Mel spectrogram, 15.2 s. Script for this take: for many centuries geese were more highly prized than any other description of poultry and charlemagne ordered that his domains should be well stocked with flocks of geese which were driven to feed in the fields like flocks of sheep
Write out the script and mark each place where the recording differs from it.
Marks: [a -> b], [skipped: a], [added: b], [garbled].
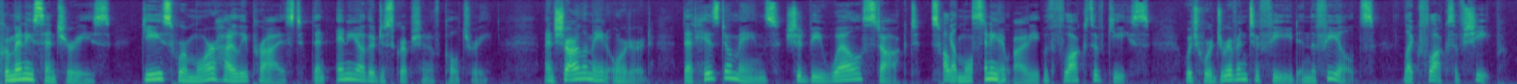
for many centuries geese were more highly prized than any other description of poultry and charlemagne ordered that his domains should be well stocked [garbled] with flocks of geese which were driven to feed in the fields like flocks of sheep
